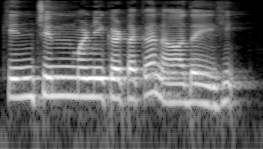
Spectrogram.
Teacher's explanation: Mahamantram kinchit because of sandhi. Kinchit, the tu changes to n because of sandhi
